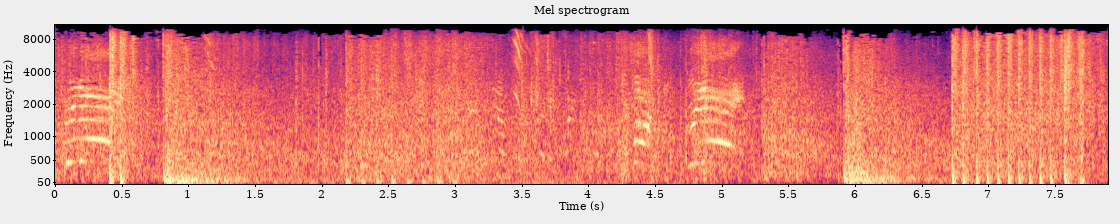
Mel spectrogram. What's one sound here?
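Gunfire and blasts boom in the distance.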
